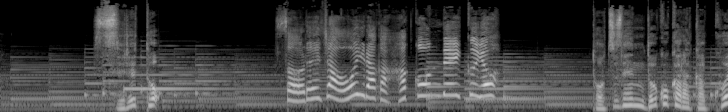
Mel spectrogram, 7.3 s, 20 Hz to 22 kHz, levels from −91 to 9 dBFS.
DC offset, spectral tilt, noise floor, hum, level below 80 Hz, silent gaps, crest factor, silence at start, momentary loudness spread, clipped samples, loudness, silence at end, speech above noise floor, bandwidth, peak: under 0.1%; -2.5 dB/octave; -42 dBFS; none; -64 dBFS; none; 18 dB; 0 s; 23 LU; under 0.1%; -20 LUFS; 0 s; 22 dB; over 20 kHz; -4 dBFS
